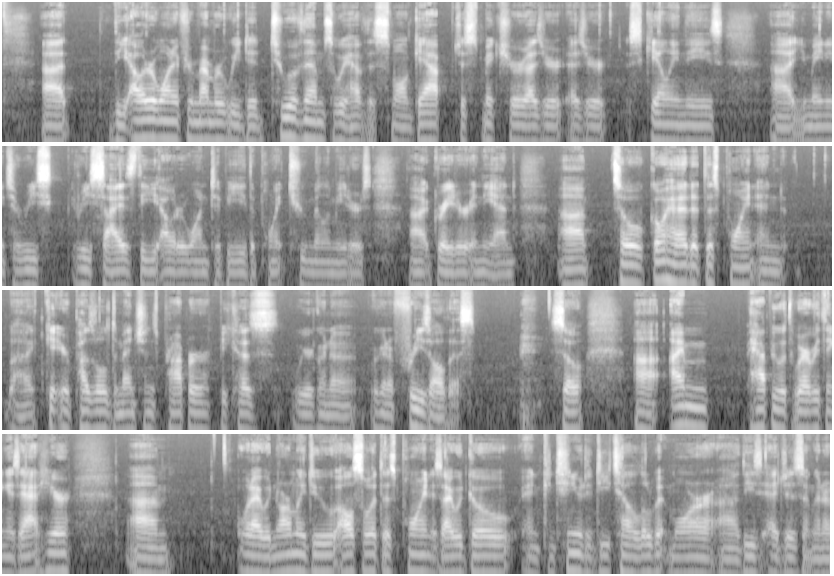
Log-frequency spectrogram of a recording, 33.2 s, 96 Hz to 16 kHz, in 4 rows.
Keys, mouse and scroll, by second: 1.4 right click, 2.3 shift+right click, 5.1 g, 6.8 s, 17.1 shift+middle click, 24.4 shift+middle click, 26.1 middle click, 27.1 shift+middle click.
